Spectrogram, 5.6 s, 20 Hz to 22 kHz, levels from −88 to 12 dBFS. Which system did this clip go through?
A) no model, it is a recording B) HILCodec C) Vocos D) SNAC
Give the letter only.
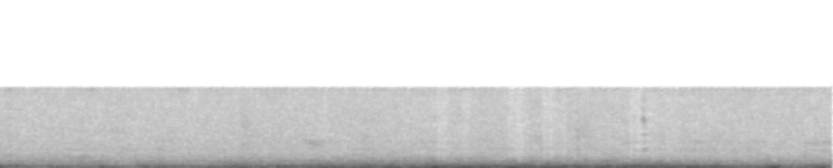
C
